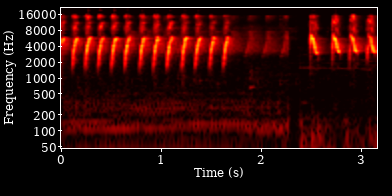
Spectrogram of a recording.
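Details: Bar-winged prinia delivering ngebren song for tutoring young prinias: around fourteen downslurred notes in steady rhythm, a short break, then a few sharper, louder notes.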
